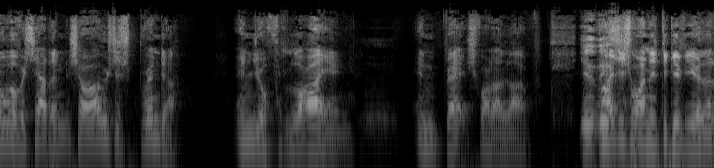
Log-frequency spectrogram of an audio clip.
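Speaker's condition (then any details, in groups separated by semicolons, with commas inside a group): Cerebral palsy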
